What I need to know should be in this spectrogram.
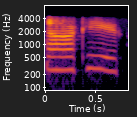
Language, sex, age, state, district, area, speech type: Kashmiri, female, 30-45, Jammu and Kashmir, Bandipora, rural, conversation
